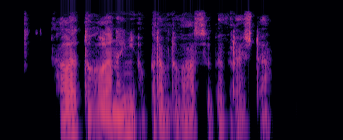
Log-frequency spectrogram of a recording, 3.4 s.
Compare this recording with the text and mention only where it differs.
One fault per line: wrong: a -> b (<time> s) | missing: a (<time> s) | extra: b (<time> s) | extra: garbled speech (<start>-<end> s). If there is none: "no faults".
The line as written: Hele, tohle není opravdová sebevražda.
no faults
